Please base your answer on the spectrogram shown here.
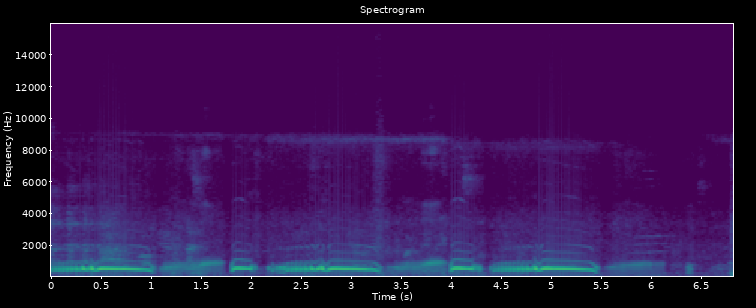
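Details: White Barbary dove cooing at length, with about three phrases of rattling pulses, then an extended level coo that drops at the end, separated by short sharp notes.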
